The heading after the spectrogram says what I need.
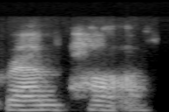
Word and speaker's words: grandpa: Remember, we don't say that D, grandpa, but it is spelled grandpa, grandpa.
